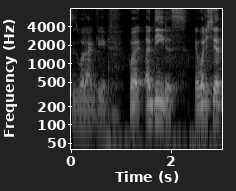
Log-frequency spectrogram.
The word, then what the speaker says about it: Adidas: were referring to because they usually pronounce it Adidas and in Germany we say Adidas Adidas Adidas super different it's the second largest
